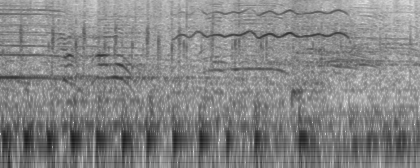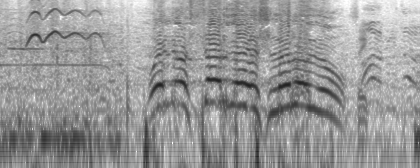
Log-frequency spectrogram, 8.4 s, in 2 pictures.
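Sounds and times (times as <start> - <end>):
crowd applause: 0.0 - 5.6
speech: 6.1 - 8.2.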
